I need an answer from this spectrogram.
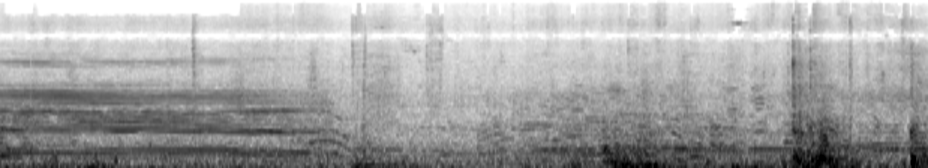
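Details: Cattle being unloaded from a truck, one of a group jumping down. A long, steady, low moo with a rich stack of overtones holds for about two seconds, then fades under excited human voices and handling noise.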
